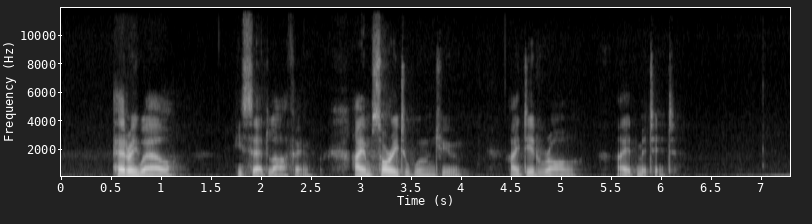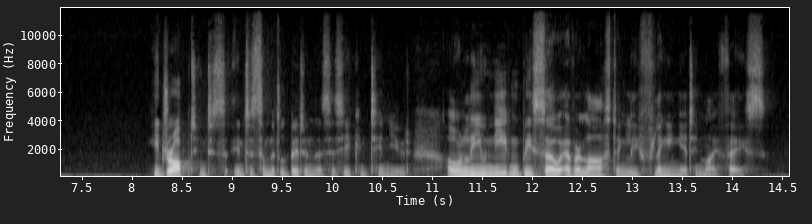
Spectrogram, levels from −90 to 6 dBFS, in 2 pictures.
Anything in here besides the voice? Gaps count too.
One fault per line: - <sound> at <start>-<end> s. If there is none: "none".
none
